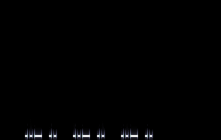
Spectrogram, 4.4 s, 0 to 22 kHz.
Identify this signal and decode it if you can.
Morse code, heard as a keyed tone, about 25 wpm, 700 Hz. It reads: UI UI UI
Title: Multi-letter Phonemes Repeated 3x 25wpm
